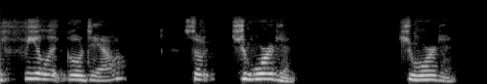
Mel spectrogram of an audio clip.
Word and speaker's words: Jordan: So, Jordan. Jordan. That first syllable, the chin goes drops down because it's said with more emphasis. You could do it in an angry voice. Jordan.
